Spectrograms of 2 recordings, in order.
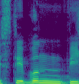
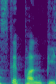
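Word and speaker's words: Stephen: S-T-E-P-H-E-N. 네. 예전에는 그냥 스티, 스티, 스티픈, 스티판? 스티픈, 스티픈 비숍. 이렇게 발음을 했습니다. 라디오 이렇게 듣다 보면, 어, 이 스티븐 비숍의 음악이 나올 때 많은 d j 들이다 스테판 비숍이라고 발음을 해서 저 혼자 스티븐이라고 하면 튀잖아요. 그러니까 저도 그냥 스테판 비숍이라고 부르도록 하겠습니다. 여러분들은 그렇게 부르지 마십시오.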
